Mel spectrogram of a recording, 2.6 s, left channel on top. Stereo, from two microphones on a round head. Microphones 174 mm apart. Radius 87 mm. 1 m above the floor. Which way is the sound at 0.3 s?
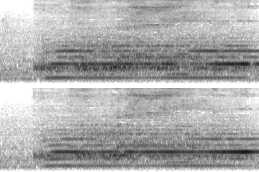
70° right (ahead or behind).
